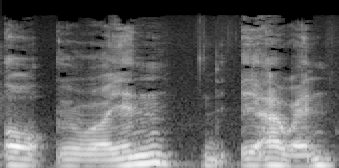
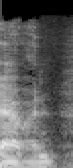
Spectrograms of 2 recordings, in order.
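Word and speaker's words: Eoin: essentially I'm hoping that EO Oh e Owen is probably how it's pronounced just Owen I'm hoping that he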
